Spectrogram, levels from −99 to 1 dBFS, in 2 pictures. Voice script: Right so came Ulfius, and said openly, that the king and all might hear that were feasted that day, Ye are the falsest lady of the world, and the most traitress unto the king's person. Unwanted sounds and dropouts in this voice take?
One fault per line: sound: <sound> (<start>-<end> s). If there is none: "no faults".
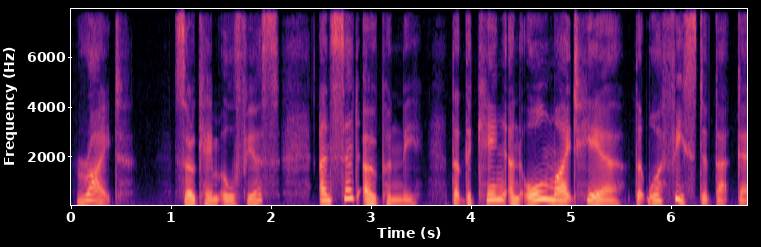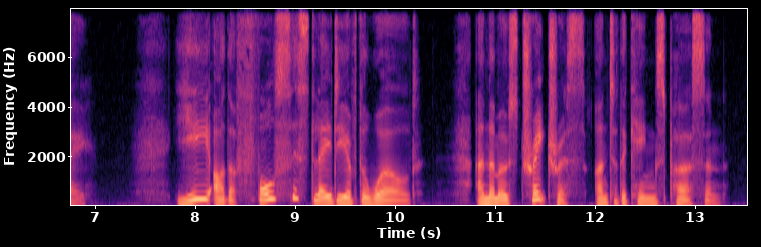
no faults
